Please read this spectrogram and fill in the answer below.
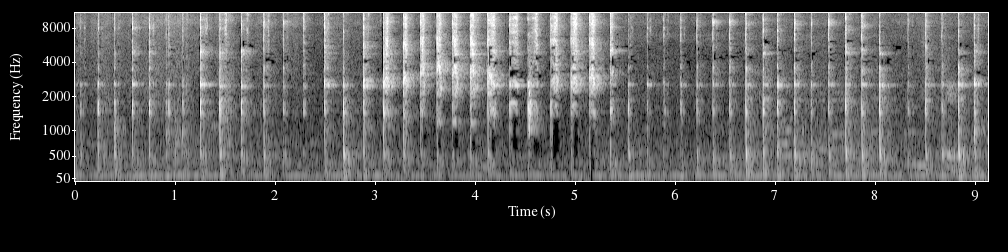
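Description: A thin metal instrument clicking and scraping against the inside of a small stainless steel bowl in quick, even strokes, about six a second, while bone graft particles are mixed with a PRF clot into a putty.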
